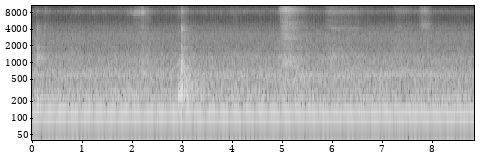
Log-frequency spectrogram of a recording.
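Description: Steady low hum of a gym room, with one sharp knock about three seconds in and a few soft scuffs, like shoes on a rubber floor mat.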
